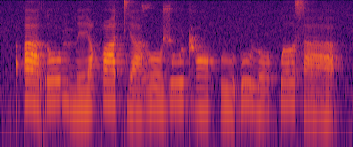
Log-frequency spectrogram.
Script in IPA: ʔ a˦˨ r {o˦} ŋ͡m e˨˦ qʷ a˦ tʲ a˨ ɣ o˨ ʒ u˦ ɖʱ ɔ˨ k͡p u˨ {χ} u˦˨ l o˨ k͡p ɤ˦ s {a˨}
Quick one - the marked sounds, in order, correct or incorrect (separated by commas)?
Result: correct, incorrect, correct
